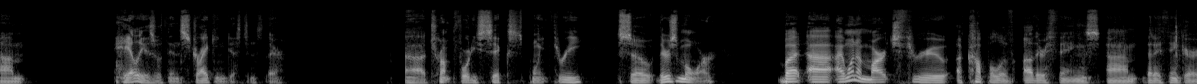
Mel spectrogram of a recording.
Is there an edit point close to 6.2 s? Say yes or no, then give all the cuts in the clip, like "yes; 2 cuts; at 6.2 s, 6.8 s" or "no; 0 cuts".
yes; 1 cut; at 6.2 s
